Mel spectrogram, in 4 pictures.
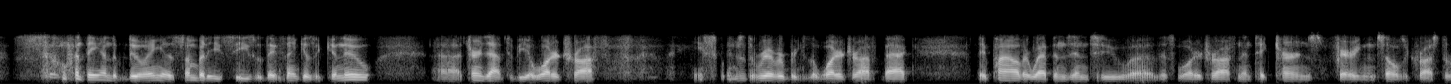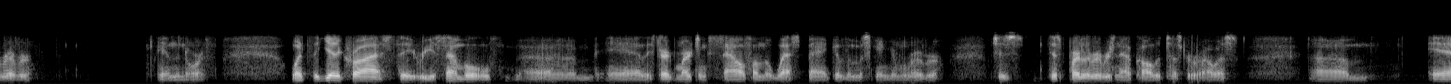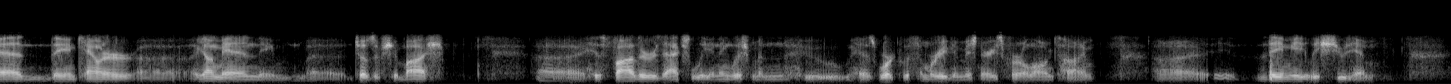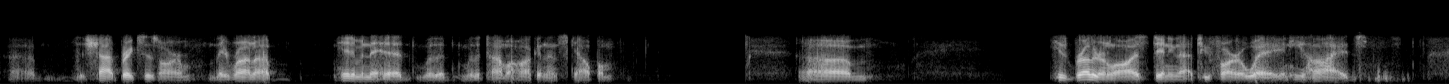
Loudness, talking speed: -21 LUFS, 165 wpm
